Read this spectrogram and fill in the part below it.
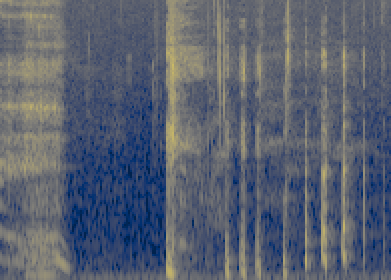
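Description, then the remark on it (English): A person coughs: after a breathy rasp, one sharp hack is followed by a quick, uneven string of about eight shorter coughs, with no talking. “Cough it out. You gotta cough it out.”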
